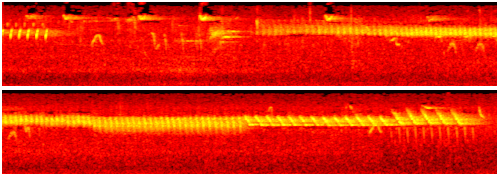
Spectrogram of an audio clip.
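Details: Canary singing to rouse females for breeding: scattered short chips at first, then a long, high, sustained rolling trill that dips slightly in pitch and ends in a bright, fast rattle.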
